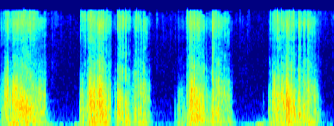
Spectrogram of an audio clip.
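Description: A round, flat, solid cork board is scratched by long gold metal claw nail caps. The result is a series of dry, rasping scrapes with a broad, bright hiss, each lasting about half a second and separated by short silences.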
